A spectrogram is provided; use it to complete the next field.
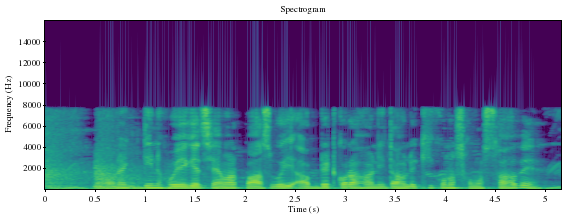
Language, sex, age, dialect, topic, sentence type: Bengali, male, 18-24, Standard Colloquial, banking, question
